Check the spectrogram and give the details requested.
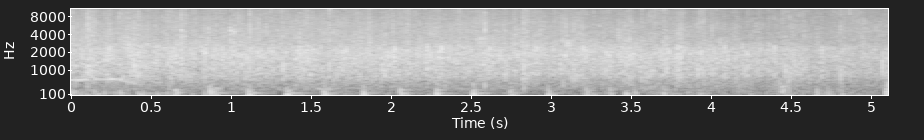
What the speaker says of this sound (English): Ladies and gentlemen, a round of applause for our panelists.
